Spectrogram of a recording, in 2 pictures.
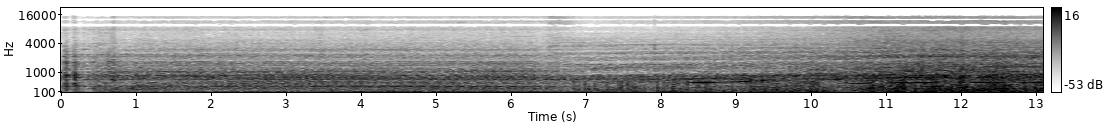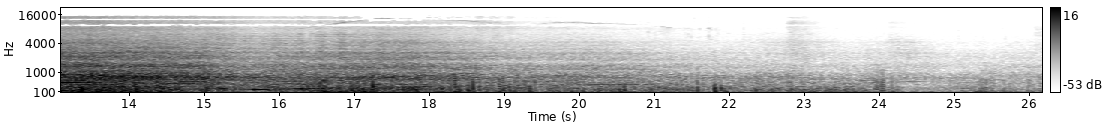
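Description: Garbage truck's Cummins ISL9 inline-six diesel running, then pulling away. It is loudest about halfway, with a brief thin squeal, and fades as the truck drives off down the road.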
